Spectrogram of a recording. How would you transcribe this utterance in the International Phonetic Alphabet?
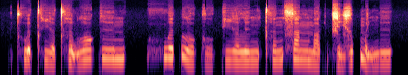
t̪ʰ ṵ˧˨ ə̯ t̪ʰ i˧˩ ə̯ t̪ʰ ə̰˧˨ w l ɔ˧ k ɨ˧ m | h w ə˦˥ t̚ l o˨˦ k o̤˨˩ k i˧ ə̯ l ɨ˧ ŋ t̪ʰ ə˨˦ n s a˧ ŋ m a˨˩ k̚ t͡ɕ ə˧˩ j ɣ ə˦˥ p̚ m ə̰˧˨ j ŋ ɨ˧

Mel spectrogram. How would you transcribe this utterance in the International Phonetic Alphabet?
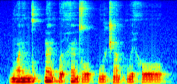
ɡʷ ã˧ ɾ ĩ˧ ɡ u˧ k͡p ɛ̃˦˨ k͡p ə˨ h ɛ̃˦˨ d oː˧ k͡p u˧ t͡ʃ ã˨ kʷ e˧ h oː˧

